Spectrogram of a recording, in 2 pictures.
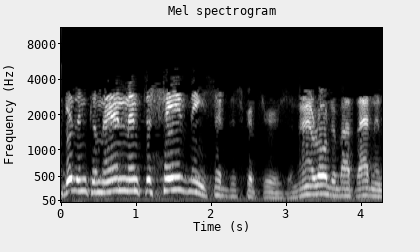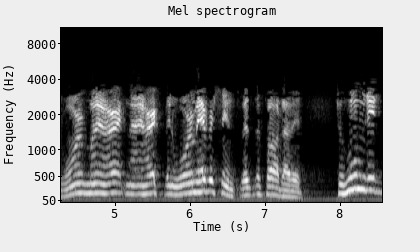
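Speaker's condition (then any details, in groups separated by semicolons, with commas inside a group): No condition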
